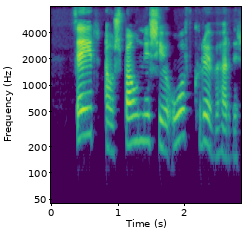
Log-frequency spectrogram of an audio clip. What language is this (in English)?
Icelandic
